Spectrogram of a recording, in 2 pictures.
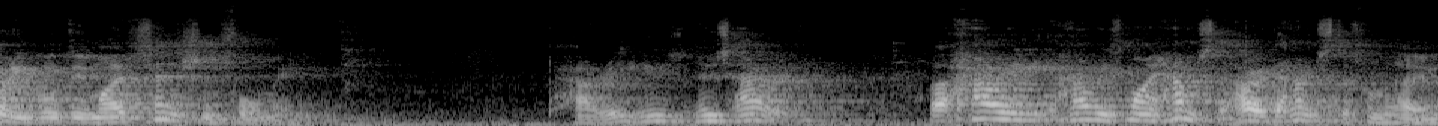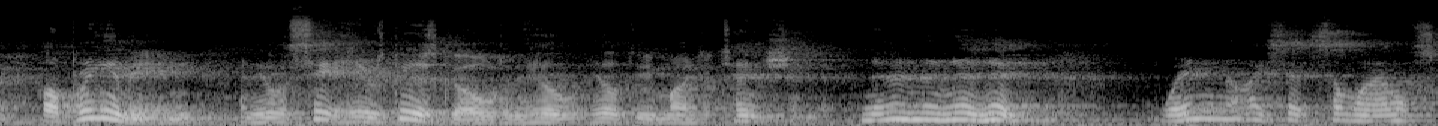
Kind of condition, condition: setting, large echoing room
